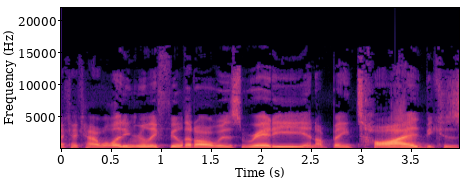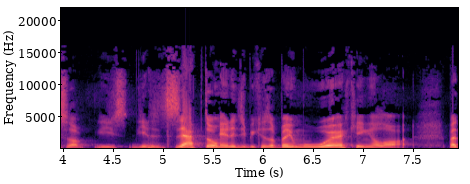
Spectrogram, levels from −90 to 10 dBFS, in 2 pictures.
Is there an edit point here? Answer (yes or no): yes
